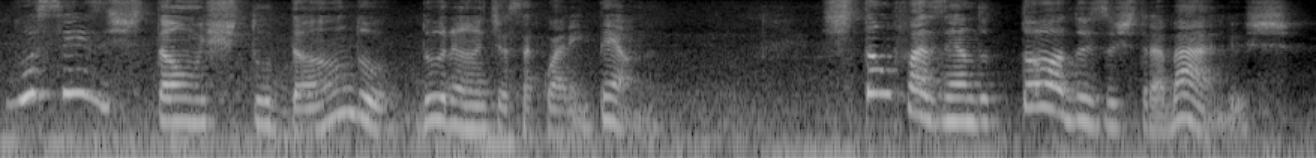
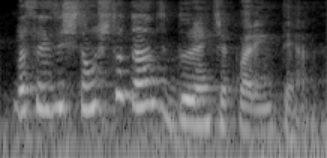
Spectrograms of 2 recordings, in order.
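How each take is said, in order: First: Slow questioning tune rising on Vocês; asking tone. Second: Quick, flat statement falling at the end; stating tone. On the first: Teacher asking her students about their quarantine study. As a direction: ask it slowly, clearly a question. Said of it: "Tá vendo a minha expressão?". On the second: Teacher showing students the question read as a statement. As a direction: say it fast as a plain fact. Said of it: "Tá vendo como ficou diferente?". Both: Shown as a demonstration.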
